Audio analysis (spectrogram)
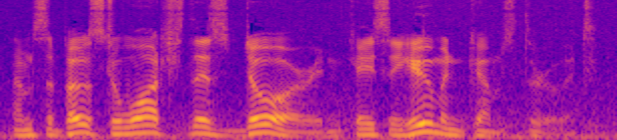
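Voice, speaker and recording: A man's voice: mid-range voice, sing-song, fairly quick, fairly bright tone, a little hiss or hum. A man voicing an easygoing, joke-loving skeleton sentry in a comic dub, casual and musing. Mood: wistful, musing. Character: easygoing skeleton sentry who loves jokes, troubled by nightmares. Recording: music behind the voice.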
